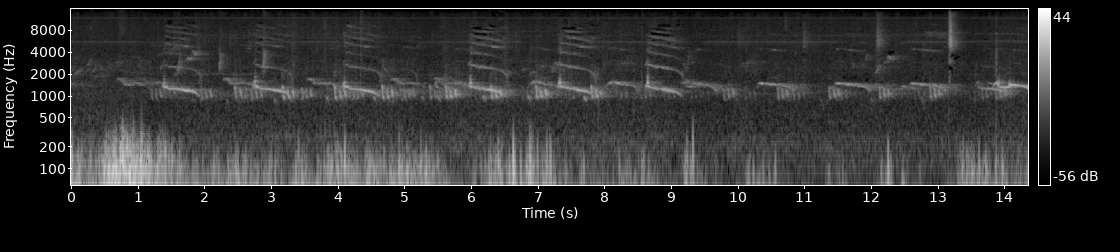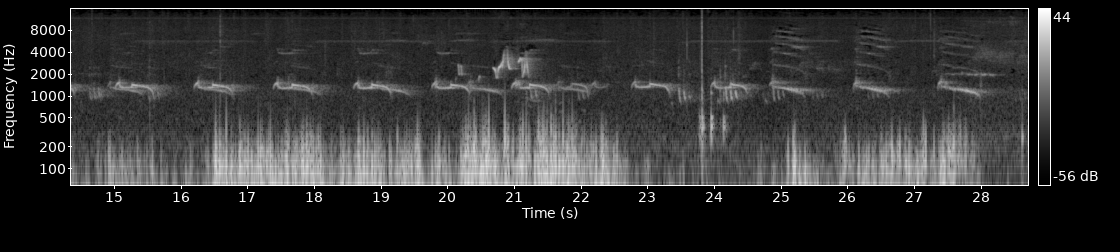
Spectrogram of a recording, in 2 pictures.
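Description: A bird calling over and over, a short hooked whistle about every three-quarters of a second, with thin high chirps from other birds now and then. Bursts of low rumbling come and go under the calls.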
